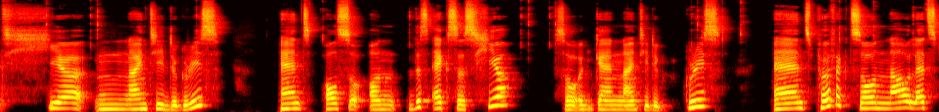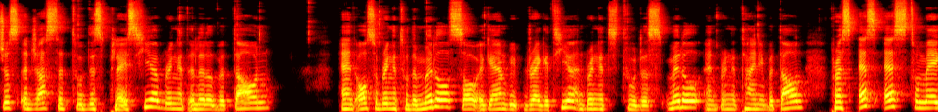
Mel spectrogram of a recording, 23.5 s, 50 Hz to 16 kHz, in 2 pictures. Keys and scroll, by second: 1.6 typing, 3.8 r, 7.7 typing, 10.2-11.0 typing, 21.9-22.2 typing.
